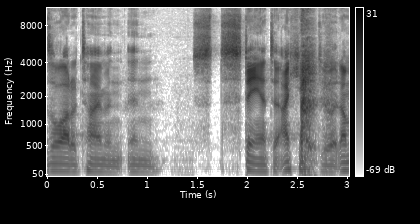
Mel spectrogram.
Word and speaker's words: Staunton: it looks like no it's Stanton don't you dare say Staunton it's s-t-a-u right stunt it's Stanton that's I I thought they pronounced it they pronounce it Stanton yeah well they're I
